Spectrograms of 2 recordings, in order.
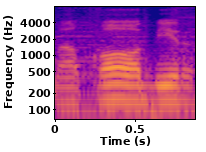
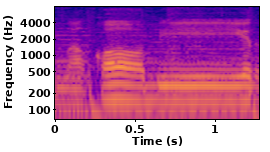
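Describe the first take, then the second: First: A vowel in the word is kept short. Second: A vowel in the word is held too long. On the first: The speaker calls it right. "jadi dipendekkan ya" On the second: The speaker calls it wrong.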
